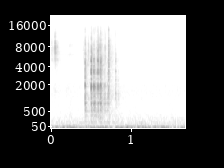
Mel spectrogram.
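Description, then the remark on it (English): Dice clatter across a tabletop in a quick burst of bright, rattling clicks lasting under half a second, rolled for a strength melee attack with two extra dice in a tabletop role-playing game, followed by quiet room tone with no one talking. “With two extra dice, because you're hitting this guy hard.”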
